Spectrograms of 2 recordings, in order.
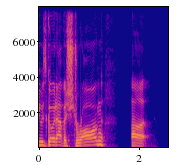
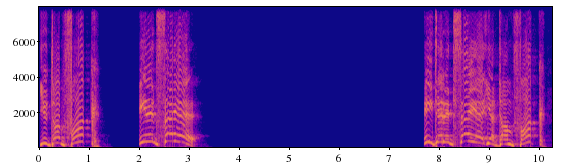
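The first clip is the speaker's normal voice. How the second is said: full-throated, much higher yell of outrage; furious shout; 10 semitones higher than usual. Real, not acted. Yelling at the TV panel, furious shout. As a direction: scream it at the screen.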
